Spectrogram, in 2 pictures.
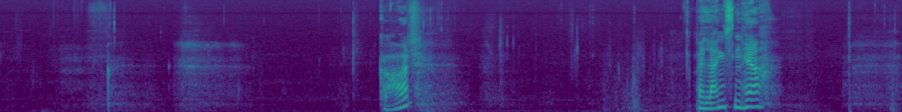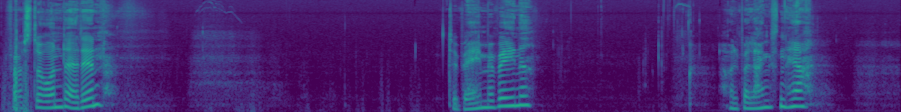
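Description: A woman speaks calmly and with energy into a close microphone, in short bursts with pauses.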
